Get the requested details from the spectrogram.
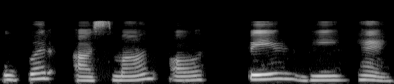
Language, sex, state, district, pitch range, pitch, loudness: Hindi, female, Madhya Pradesh, Dhar, 190-235 Hz, 200 Hz, -20 LUFS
